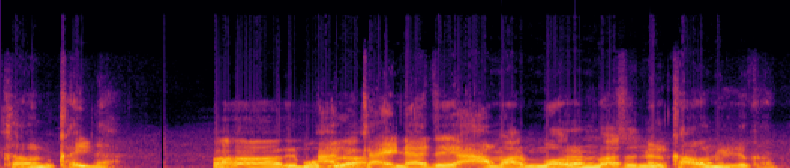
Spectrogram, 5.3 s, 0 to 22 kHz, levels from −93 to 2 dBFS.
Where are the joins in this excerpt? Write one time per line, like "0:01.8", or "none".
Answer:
none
